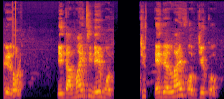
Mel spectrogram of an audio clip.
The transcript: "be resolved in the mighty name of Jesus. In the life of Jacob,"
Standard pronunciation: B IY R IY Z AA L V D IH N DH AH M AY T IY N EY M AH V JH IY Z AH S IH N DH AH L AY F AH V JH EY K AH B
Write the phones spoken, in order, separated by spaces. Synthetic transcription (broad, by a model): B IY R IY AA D IH N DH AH M AY T IY N EY M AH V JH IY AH IH N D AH L AY F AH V JH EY K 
